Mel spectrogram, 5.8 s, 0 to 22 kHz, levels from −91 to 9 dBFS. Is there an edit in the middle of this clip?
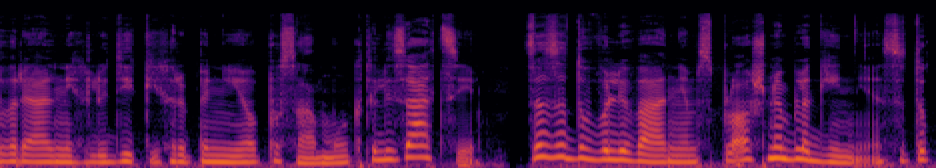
yes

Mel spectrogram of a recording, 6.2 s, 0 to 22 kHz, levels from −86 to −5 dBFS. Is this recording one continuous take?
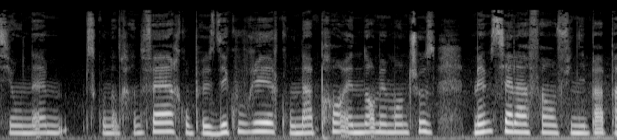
yes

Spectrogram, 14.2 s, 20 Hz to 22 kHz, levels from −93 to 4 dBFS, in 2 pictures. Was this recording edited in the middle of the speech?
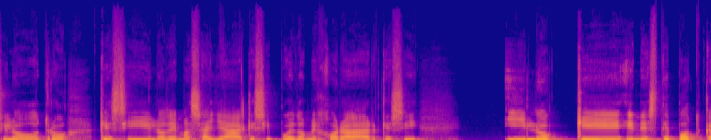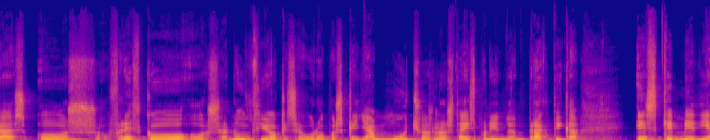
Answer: no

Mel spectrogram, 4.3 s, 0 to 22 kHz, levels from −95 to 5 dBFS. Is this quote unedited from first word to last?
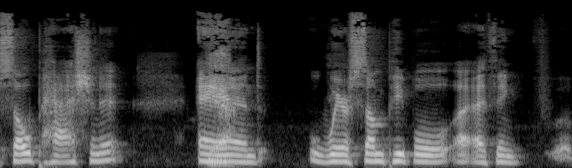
yes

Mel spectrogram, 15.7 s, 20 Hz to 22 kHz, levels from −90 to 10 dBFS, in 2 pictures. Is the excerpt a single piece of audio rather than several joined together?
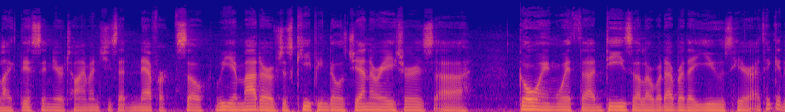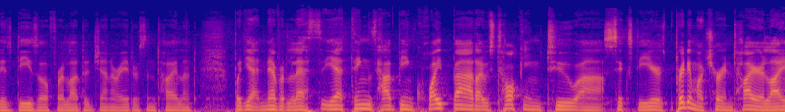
no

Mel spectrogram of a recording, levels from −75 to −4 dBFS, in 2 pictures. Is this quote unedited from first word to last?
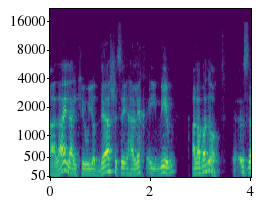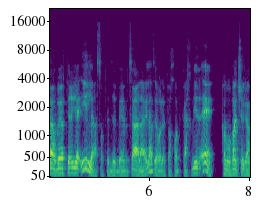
no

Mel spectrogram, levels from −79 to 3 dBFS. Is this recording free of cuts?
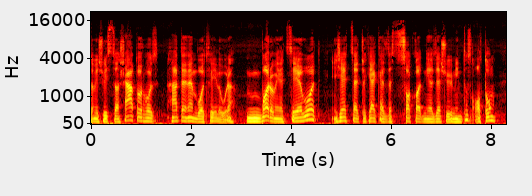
yes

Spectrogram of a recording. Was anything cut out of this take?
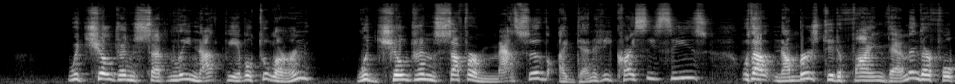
yes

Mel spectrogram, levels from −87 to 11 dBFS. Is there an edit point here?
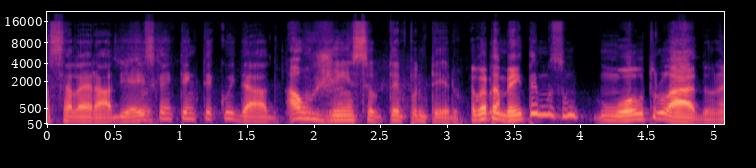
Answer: yes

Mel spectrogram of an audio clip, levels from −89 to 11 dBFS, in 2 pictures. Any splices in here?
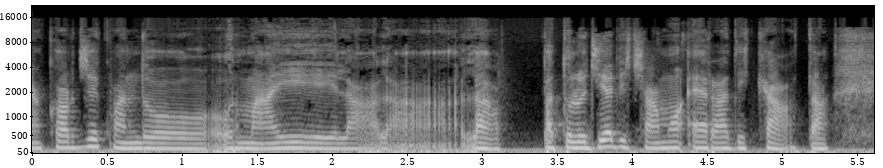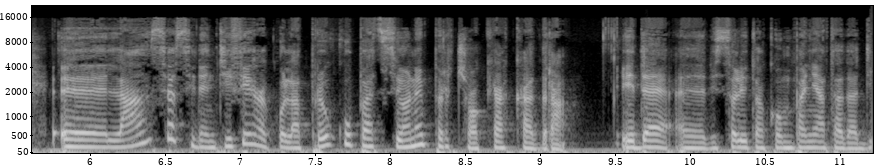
yes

